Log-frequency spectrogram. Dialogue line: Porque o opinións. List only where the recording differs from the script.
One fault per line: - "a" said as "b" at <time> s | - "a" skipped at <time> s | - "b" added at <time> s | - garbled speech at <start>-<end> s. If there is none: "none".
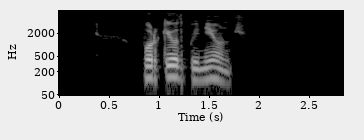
none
